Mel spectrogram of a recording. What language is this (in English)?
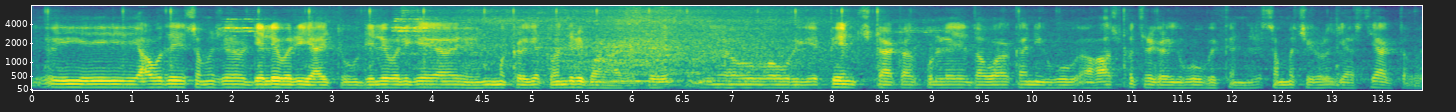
Kannada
